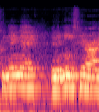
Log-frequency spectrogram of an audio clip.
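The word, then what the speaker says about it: הנני: Hinene is pronounced Hinene, and it means "here I am," and it is most used when God personally calls someone to do something difficult and important.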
